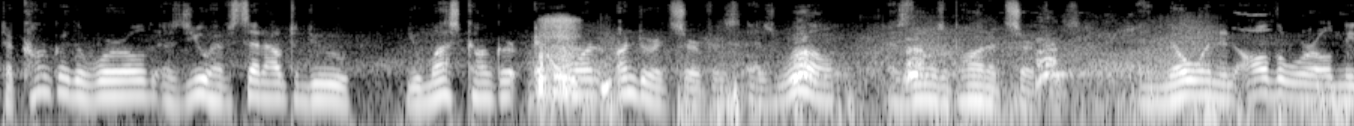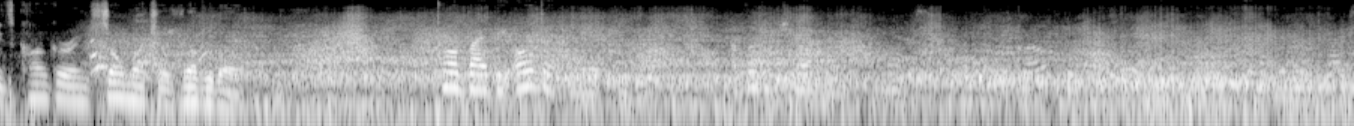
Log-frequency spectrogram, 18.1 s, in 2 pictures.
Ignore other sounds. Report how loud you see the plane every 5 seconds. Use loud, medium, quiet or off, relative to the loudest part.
quiet, medium, loud, loud.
